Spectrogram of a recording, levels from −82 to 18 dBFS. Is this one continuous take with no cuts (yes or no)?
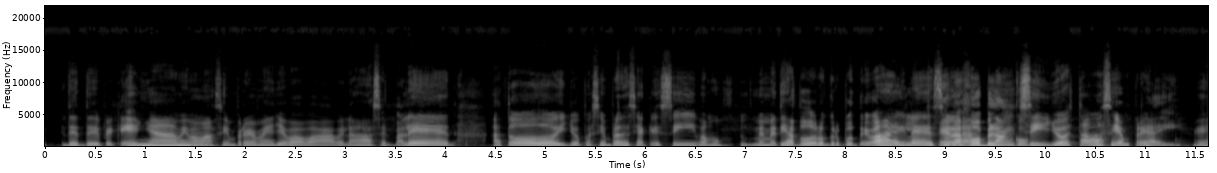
yes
